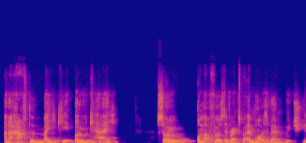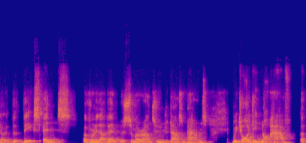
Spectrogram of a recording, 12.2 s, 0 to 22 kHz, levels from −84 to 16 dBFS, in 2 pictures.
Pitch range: 120-135 Hz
